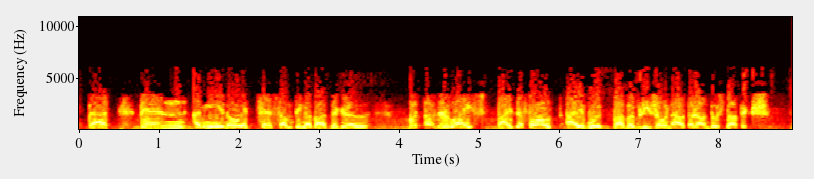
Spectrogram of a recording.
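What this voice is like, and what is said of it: Regional Metro Manila accent. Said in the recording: “You live either in Parañaque or Alabang ... I can hear it in your accent ... You can hear what city he grew up in”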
